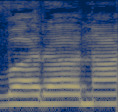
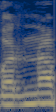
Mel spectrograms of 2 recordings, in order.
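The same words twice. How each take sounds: First: An extra vowel is heard after the r sound. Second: No vowel is heard after the r sound. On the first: The speaker calls it wrong. "वरना नहीं बोल रहे हैं" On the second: The speaker calls it right. "हम वरना बोल रहे हैं ना"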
